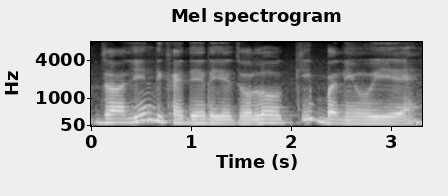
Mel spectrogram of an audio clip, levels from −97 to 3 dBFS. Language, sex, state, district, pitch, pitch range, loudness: Hindi, male, Rajasthan, Bikaner, 130 Hz, 120-140 Hz, -13 LUFS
